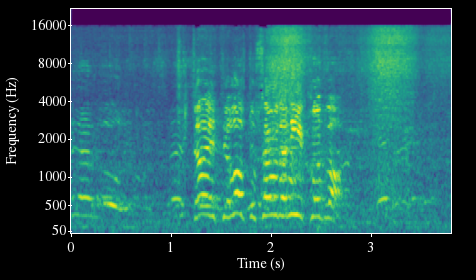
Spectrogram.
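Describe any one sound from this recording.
Young men shout to each other outdoors at a distance.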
